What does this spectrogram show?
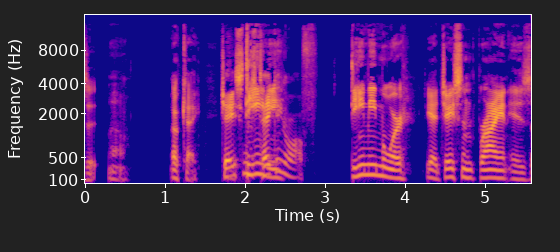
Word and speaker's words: Demi: Moore be me that she pronounces it D me really it's an angry if people say Demi really yeah so wrap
